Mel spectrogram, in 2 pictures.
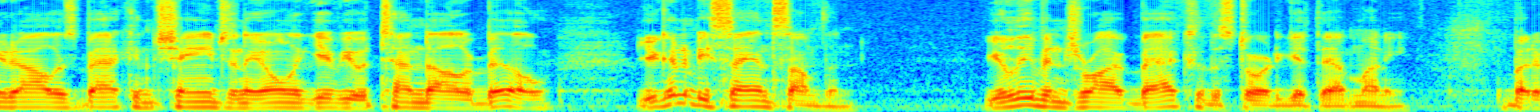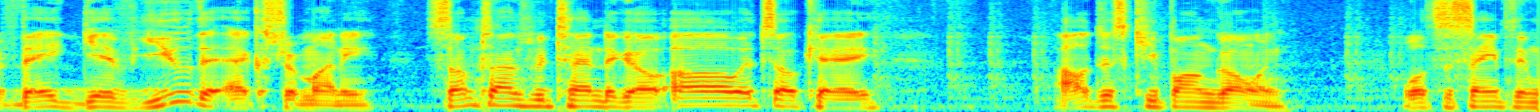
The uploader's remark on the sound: While hanging out in Canada making some podcasts in the car I thought about forgiveness.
